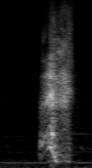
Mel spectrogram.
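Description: A single sharp, close sneeze bursts out, lasting under a second, against a quiet background.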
